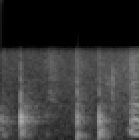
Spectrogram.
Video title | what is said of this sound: [French] WWE Real Scale Ring | si je cogne mon ciseau avec, ça fait un autre bruit que le plastoc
